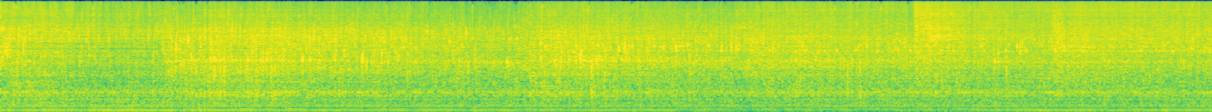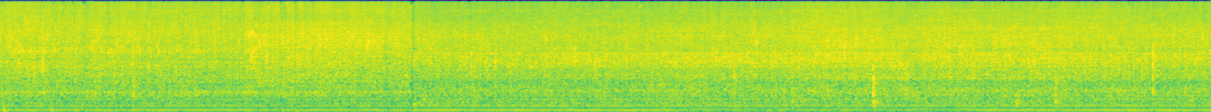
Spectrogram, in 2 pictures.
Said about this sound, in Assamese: চিকেনখিনি অলপ ফ্ৰাই কৰি লওঁ।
